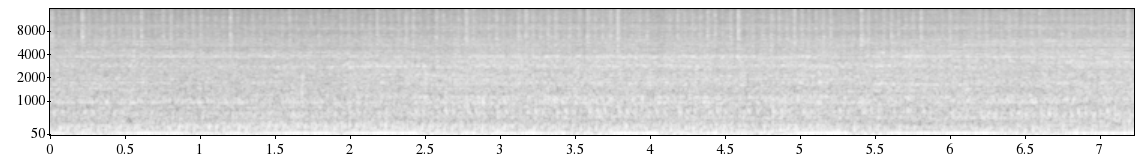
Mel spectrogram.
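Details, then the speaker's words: Land Rover Series 3 carburettor engine warming up: steady idle on the fast side with uneven low thump; owner asks if tick-over is too high, notes carburettor adjustment screws barely help and an exhaust gap between downpipe and manifold. "but let me know what you think with regards to the tick over whether you think that's too high"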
